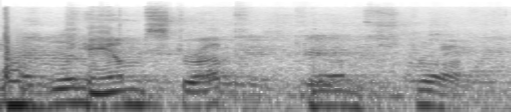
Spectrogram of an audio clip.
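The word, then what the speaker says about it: Kamstrup: How do you pronounce it? What's the name of it again? Camstrup? Camstrup. Camstrup.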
